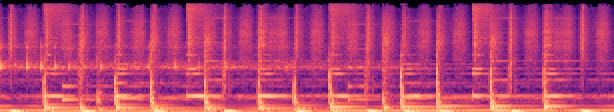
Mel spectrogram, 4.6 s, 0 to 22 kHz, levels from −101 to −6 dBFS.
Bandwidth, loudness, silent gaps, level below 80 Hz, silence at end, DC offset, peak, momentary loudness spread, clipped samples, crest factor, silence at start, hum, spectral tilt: 19.5 kHz; -18 LUFS; none; -20 dBFS; 0 s; under 0.1%; 0 dBFS; 2 LU; under 0.1%; 16 dB; 0 s; none; -4.5 dB/octave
